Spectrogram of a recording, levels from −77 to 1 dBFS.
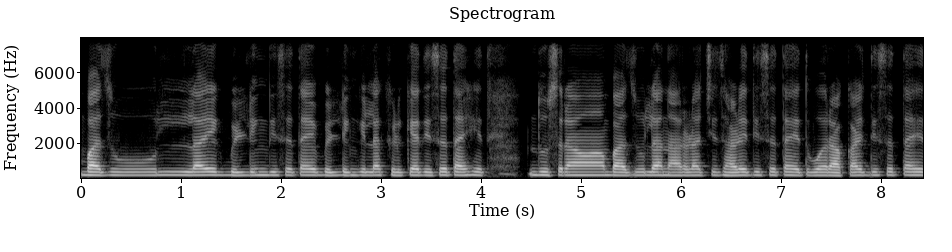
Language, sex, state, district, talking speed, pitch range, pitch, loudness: Marathi, female, Maharashtra, Sindhudurg, 140 wpm, 175-180 Hz, 180 Hz, -21 LUFS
